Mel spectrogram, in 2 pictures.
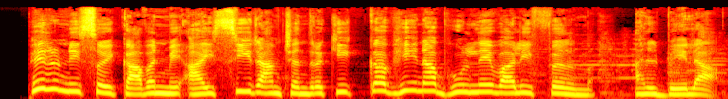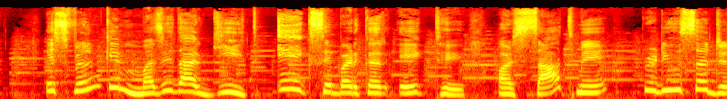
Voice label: voice over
